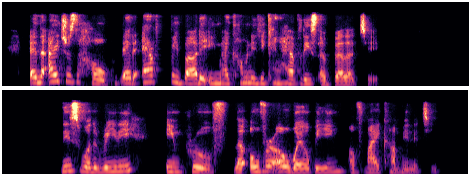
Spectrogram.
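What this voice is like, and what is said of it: Very strong accent in English. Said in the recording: “I speak English, although with a very strong accent.”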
